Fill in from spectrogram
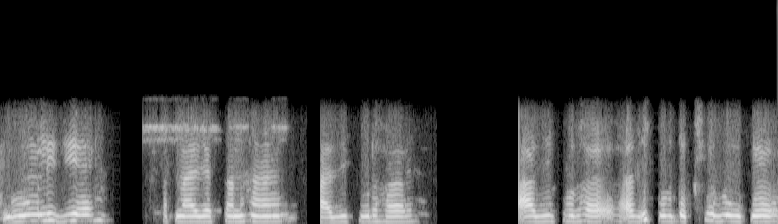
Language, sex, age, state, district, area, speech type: Hindi, female, 45-60, Bihar, Vaishali, rural, conversation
